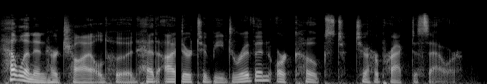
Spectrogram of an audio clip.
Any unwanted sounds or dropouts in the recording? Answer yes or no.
yes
